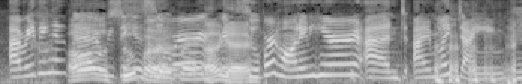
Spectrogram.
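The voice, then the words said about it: Put-on Miami girl accent. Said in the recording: “the Miami girl accent”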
